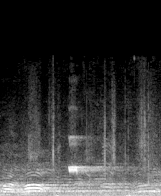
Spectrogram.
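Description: Thuds of wrestlers' feet stepping and pushing on the mat during hand-fighting, two low thumps about a second apart, with shouted voices in a large hall.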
